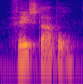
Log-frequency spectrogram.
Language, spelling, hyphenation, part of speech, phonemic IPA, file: Dutch, veestapel, vee‧sta‧pel, noun, /ˈveːˌstaː.pəl/, Nl-veestapel.ogg
- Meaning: 1. livestock population, livestock (total amount of livestock of a business, region or country) 2. cattle population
